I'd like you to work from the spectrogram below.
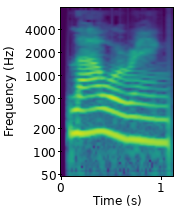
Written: louring

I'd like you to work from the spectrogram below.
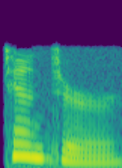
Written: tenter

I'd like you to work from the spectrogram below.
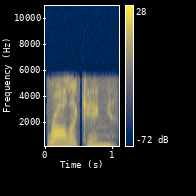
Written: rollicking

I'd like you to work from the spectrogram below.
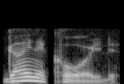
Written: gynecoid

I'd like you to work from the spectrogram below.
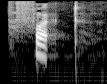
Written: phut

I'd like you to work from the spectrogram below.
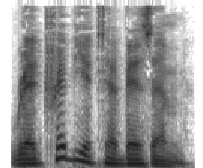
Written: retributivism

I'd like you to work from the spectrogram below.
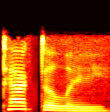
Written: tactilely

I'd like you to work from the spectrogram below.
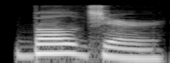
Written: Bulger

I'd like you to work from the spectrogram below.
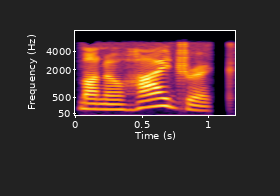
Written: monohydric

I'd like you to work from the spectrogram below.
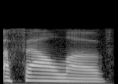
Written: afoul of

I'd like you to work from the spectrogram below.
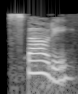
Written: spouty

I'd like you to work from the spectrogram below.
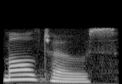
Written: maltose

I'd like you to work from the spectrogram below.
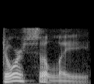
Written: dorsally

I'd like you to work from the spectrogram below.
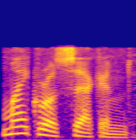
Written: microsecond

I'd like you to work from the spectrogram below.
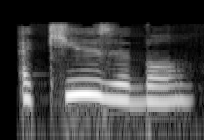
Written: accusable

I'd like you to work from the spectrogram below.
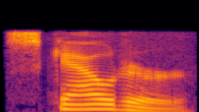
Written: scouter

